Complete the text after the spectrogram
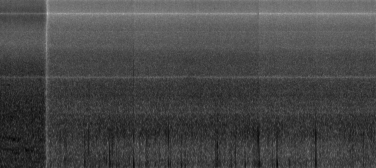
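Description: Water drips and splashes in sharp drops.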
